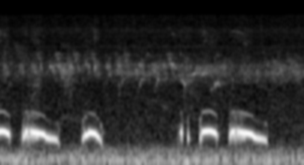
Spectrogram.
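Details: Spotted dove used as a ground decoy for trapping, calling with clear low cooing phrases: a short stuttered note then a longer smooth coo falling at the end, repeated twice with a soft hiss behind.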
